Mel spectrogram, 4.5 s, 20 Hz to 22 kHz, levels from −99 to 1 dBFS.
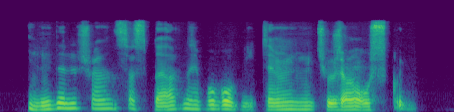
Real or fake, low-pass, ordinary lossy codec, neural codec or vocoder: fake; 9.9 kHz; Opus, 64 kbps; autoencoder, 22.05 kHz, a latent of 192 numbers a frame, VITS, trained on one speaker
